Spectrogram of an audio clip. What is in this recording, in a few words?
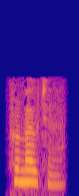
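"promoter", English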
